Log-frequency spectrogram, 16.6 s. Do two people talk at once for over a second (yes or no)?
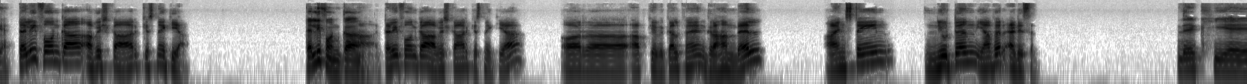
no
